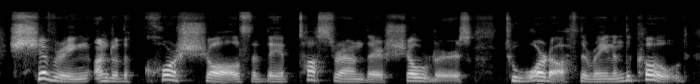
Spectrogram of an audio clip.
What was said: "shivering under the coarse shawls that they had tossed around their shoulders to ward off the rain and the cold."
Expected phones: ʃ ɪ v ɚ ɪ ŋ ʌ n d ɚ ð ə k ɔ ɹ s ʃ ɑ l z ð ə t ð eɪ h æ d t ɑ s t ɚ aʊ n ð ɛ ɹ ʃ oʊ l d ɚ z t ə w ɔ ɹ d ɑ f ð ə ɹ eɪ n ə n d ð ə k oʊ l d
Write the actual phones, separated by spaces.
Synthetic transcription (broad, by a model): ʃ ɪ v ɚ ɪ ŋ ʌ n d ɚ ð ə k ɔ ɹ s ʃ ɑ l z ð ə t ð eɪ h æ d t ɑ s t ɚ aʊ n ð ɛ ɹ ʃ oʊ l d ɚ z t ə w ɔ ɹ d ɑ f ð ə ɹ eɪ n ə n ð ə k oʊ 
